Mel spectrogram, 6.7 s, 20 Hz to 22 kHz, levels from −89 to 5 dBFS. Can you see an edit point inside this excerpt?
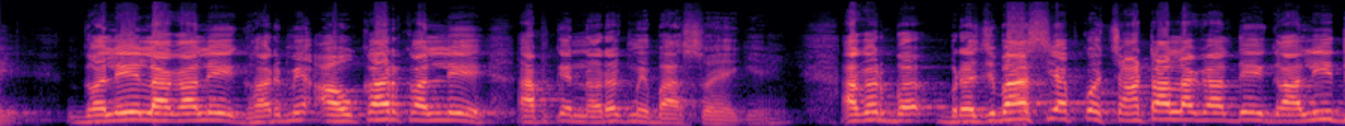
no; 0 cuts

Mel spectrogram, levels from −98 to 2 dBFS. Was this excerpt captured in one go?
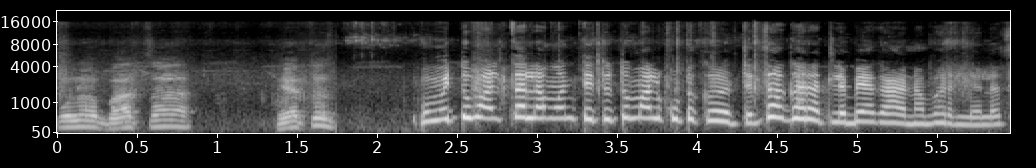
no; 1 cut; at 1.8 s

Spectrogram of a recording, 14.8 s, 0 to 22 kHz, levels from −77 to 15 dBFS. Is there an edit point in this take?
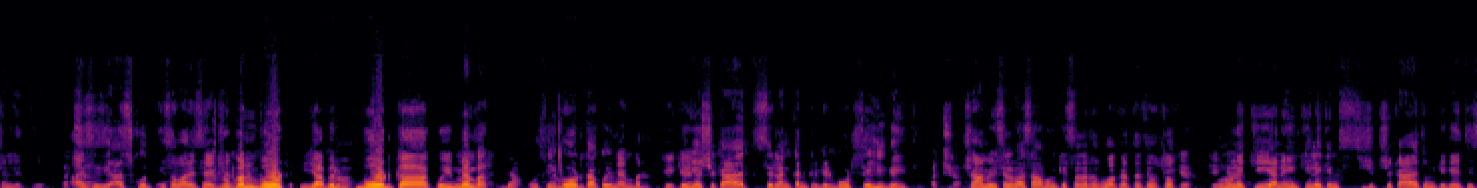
no; 0 cuts

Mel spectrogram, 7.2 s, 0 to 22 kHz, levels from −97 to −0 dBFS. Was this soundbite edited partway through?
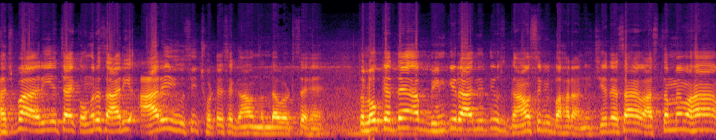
no; 0 cuts

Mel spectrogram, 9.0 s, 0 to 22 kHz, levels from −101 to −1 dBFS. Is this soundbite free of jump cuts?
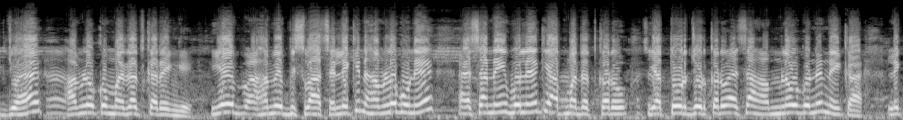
yes; 0 cuts

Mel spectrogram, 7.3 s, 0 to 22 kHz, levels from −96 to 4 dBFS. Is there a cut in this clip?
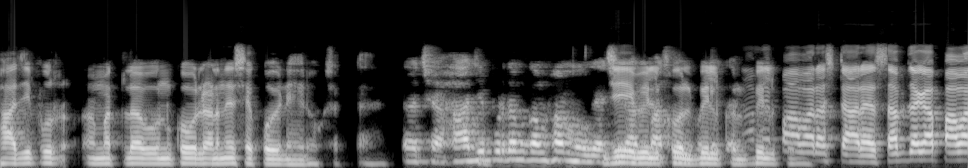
yes; 1 cut; at 5.9 s

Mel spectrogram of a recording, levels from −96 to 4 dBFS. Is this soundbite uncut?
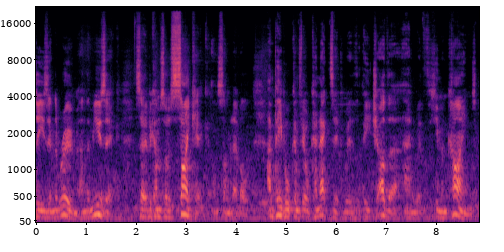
yes; 0 cuts

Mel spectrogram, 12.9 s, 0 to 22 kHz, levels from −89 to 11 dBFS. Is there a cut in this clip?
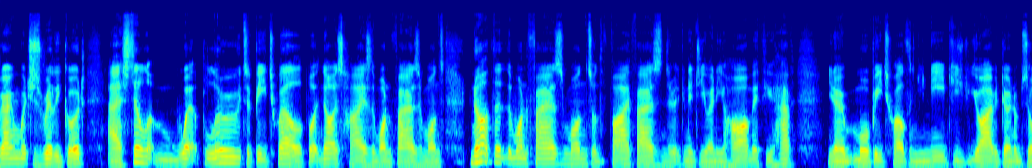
yes; 1 cut; at 9.6 s

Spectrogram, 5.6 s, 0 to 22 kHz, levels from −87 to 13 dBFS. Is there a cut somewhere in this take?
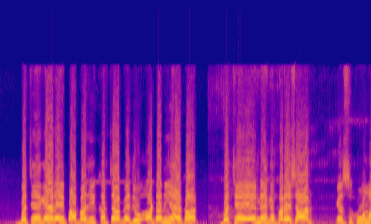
no; 0 cuts

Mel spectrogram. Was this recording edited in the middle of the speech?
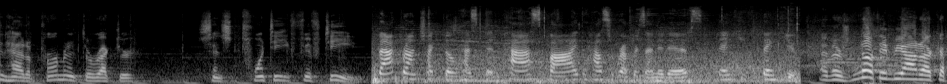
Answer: yes; 2 cuts; at 3.6 s, 8.1 s

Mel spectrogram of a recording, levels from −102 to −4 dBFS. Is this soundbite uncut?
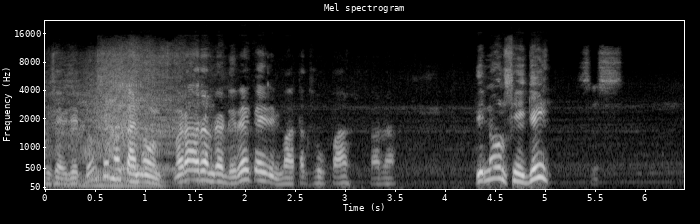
yes; 0 cuts

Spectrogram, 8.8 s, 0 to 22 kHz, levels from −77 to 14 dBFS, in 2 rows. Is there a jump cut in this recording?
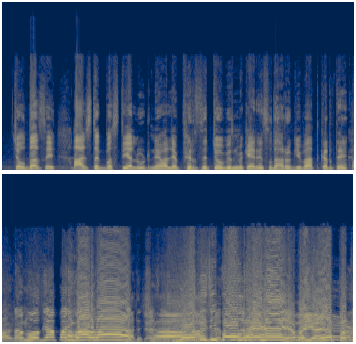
yes; 1 cut; at 4.4 s

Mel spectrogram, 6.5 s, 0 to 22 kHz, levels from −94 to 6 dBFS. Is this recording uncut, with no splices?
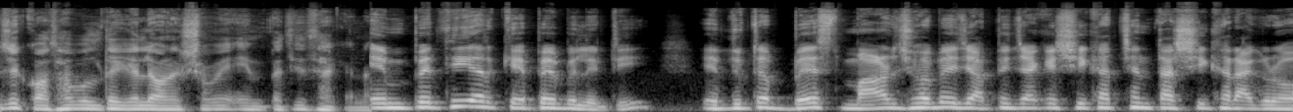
no; 1 cut; at 1.8 s

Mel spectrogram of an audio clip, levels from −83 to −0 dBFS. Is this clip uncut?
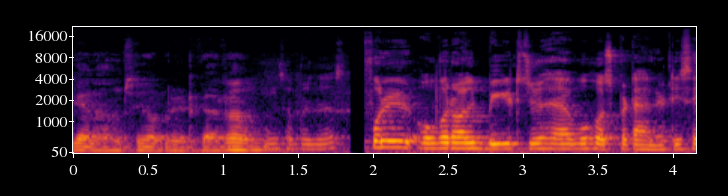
no; 1 cut; at 1.9 s

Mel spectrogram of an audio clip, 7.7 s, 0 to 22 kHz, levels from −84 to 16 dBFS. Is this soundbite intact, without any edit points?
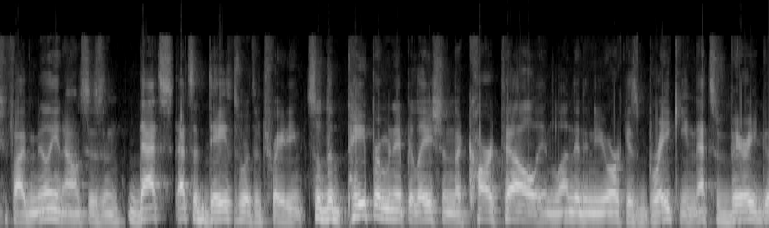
no; 2 cuts; at 1.5 s, 3.0 s

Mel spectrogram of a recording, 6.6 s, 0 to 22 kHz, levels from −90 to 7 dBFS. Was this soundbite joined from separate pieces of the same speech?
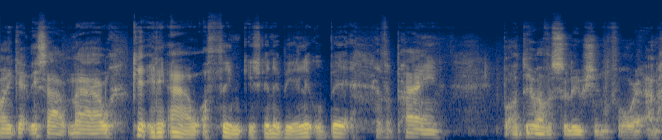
no; 0 cuts

